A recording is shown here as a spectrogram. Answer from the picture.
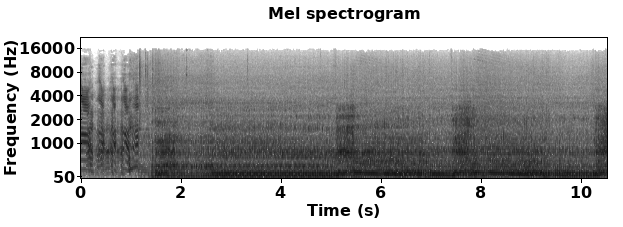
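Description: Two men laughing. Then, about a second and a half in, a Mercedes-AMG C63 coupe's twin-turbo V8 fires up with a short flare and settles into a fast idle, probably still a little cold. Three short throttle blips follow, about two and a half seconds apart, through its quad exhaust.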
